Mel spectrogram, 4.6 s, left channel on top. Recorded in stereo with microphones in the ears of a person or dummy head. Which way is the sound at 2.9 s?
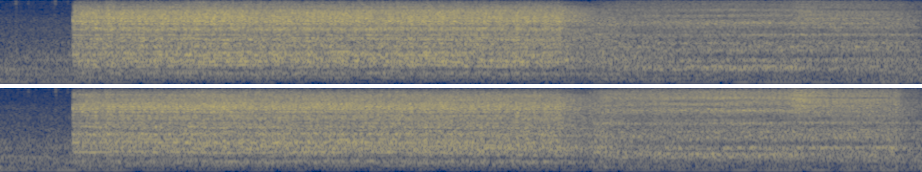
80° right.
